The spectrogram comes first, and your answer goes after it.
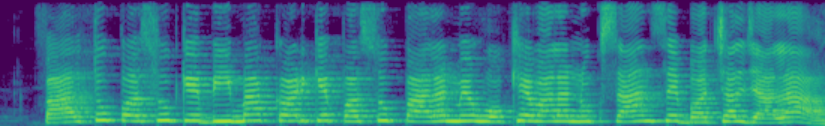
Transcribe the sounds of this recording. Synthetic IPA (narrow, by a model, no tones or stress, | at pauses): palt̪upəsukebimakəɽkepəsupalənmeɦokʰeʋalanʊksansebət͡ʃəld͡ʒala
